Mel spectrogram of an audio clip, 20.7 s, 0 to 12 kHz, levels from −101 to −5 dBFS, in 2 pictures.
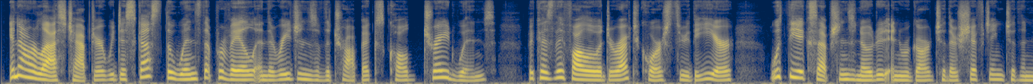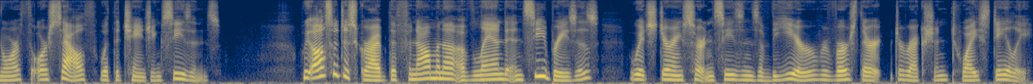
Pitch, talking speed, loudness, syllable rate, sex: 195 Hz, 195 wpm, -21 LUFS, 5.6 syllables/s, female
